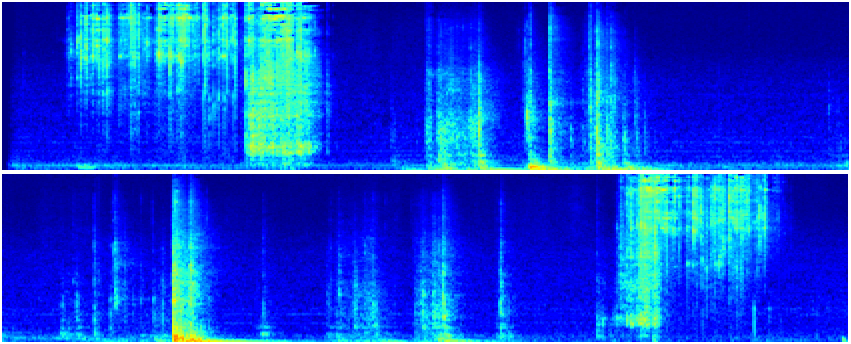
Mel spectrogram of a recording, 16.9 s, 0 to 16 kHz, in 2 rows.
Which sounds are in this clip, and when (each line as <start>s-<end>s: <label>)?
0.3s-3.7s: keys
4.2s-6.9s: window
9.1s-13.8s: window
14.4s-16.5s: keys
